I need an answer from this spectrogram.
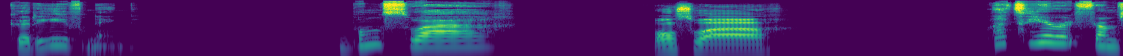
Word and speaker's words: bonsoir: For that, we'd need to say bonsoir. Bonsoir. We already know how to pronounce the first part, bon, because it's the same in bonjour. And the second part is soir. That means evening. Soir. The end sound is kind of like saying ah at the dentist.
